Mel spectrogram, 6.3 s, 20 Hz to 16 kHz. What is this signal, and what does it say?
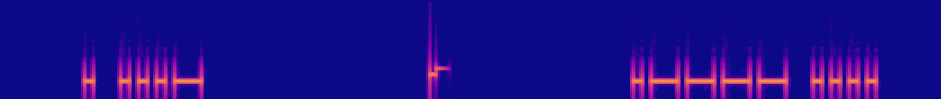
Morse code, heard as a keyed tone, about 20 wpm, 700 Hz. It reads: E V 1 H
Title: Two Challenging Letter-Number Combinations 20wpm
